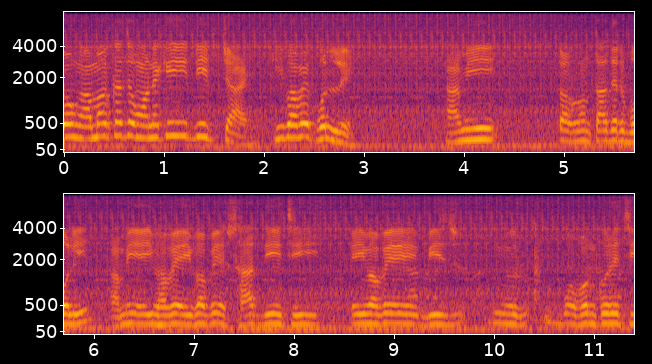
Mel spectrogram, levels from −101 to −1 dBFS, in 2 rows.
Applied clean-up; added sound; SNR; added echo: none; Idling; 11 dB; none.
